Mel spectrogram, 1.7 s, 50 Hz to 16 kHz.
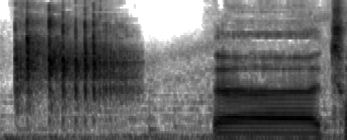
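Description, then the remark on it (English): Dice clatter and rattle across a hard table in a quick burst of sharp clicks, rolling a 19 on an athletics check to lift a beam, followed by a steady, buzzy sustained tone. “19 on the dice.”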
